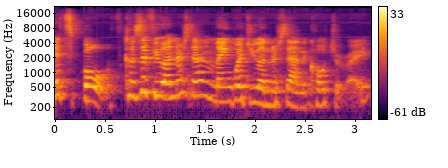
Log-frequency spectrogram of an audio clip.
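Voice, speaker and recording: A woman speaks at a high pitch with a Mandarin accent. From Taiwan. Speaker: YouTuber. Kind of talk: casual chat.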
